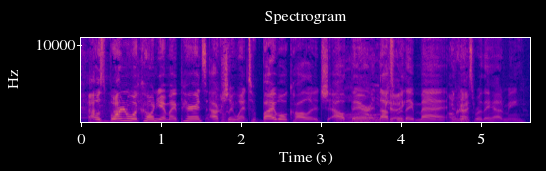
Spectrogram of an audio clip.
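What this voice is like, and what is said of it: Minnesota accent. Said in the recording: “Was born in Minnesota... I haven't lost the accent.”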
